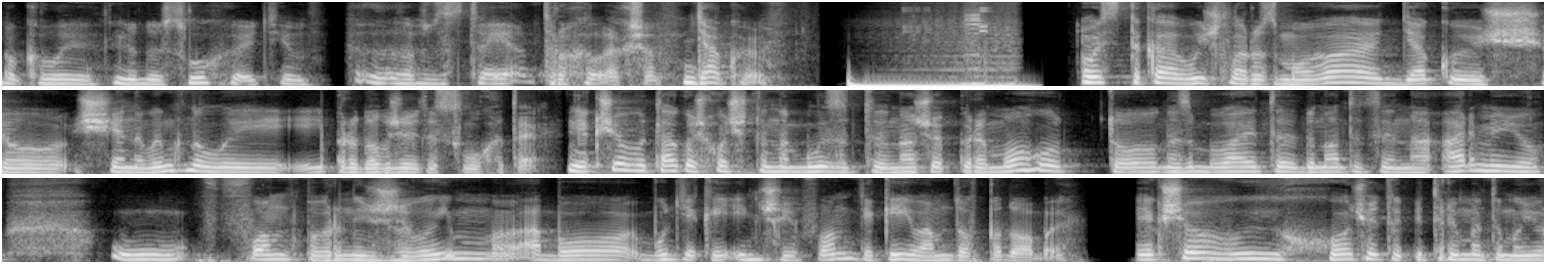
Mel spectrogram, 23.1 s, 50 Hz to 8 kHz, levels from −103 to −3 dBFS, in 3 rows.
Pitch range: 140-165 Hz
